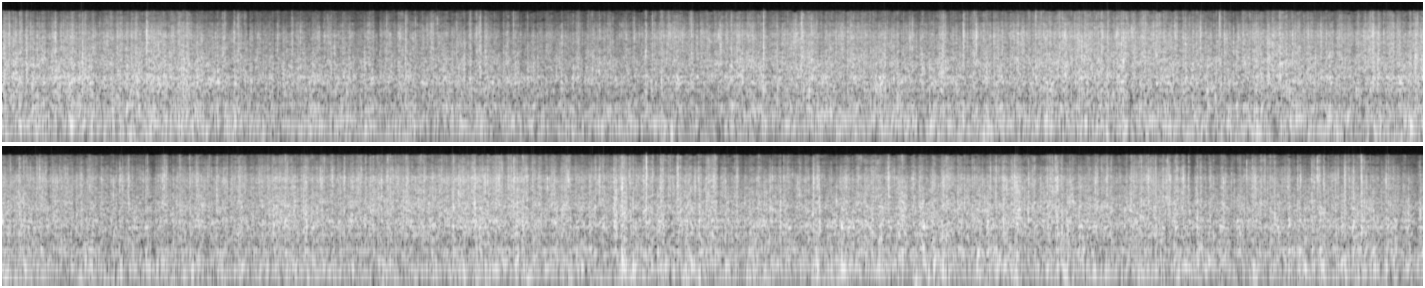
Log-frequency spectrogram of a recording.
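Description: Heavy downpour drumming on a car's windshield and roof, heard from inside the cabin as a steady, dense hiss.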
